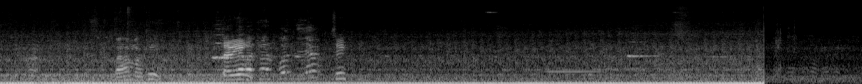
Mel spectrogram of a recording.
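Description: A bus engine rumbles loudly from inside the cab as the bus drives along.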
